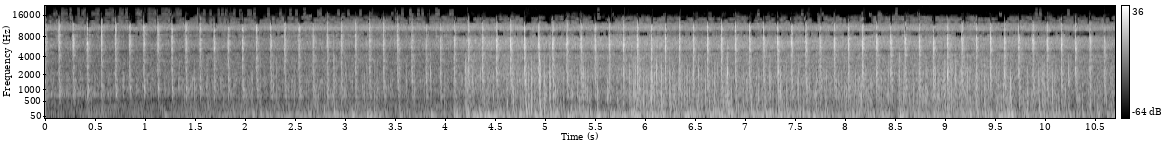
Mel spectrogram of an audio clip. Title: 2000 Chevy Tahoe Limited, making engine noise Need help!!!!!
